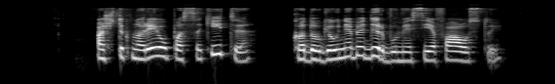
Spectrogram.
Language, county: Lithuanian, Kaunas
